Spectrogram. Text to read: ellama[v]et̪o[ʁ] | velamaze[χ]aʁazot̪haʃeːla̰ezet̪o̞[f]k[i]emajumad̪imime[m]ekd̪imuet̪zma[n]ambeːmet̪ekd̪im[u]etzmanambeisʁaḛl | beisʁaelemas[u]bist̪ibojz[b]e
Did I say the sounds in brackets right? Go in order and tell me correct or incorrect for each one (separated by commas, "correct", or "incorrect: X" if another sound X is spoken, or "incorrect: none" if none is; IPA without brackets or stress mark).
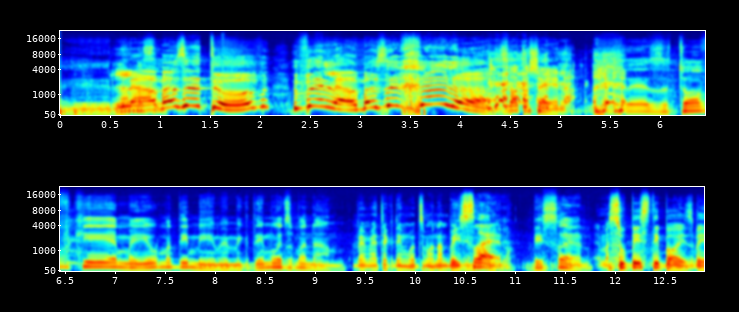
incorrect: z, incorrect: v, correct, incorrect: v, correct, correct, correct, correct, correct, correct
